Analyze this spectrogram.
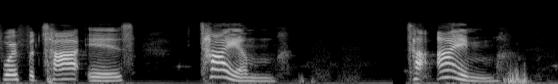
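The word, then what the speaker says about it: טעים: Ta'im. So you always try to pronounce the letter like when you have an I in it.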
